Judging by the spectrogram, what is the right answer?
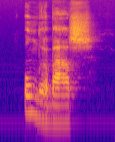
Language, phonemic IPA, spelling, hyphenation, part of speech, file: Dutch, /ˈɔndərˌbas/, onderbaas, on‧der‧baas, noun, Nl-onderbaas.ogg
- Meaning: 1. a generic term referring to a person that acts on behalf of their superior in the event of the said superior's absence, such as an acting manager of a firm; a deputy, a lieutenant 2. an underboss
